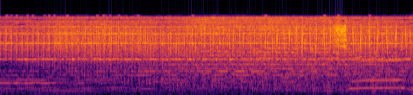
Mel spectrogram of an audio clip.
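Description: Electronic music from a club DJ set: a high, fast-pulsing electronic tone over held high notes, with no bass or kick. A lower synth note glides up near the end.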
